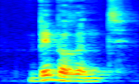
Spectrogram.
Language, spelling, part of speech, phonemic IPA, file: Dutch, bibberend, verb / adjective, /ˈbɪbərənt/, Nl-bibberend.ogg
- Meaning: present participle of bibberen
